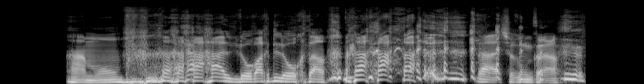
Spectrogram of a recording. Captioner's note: laughs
